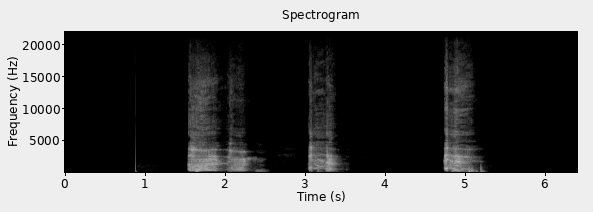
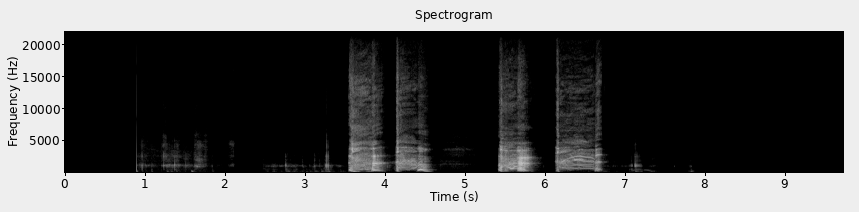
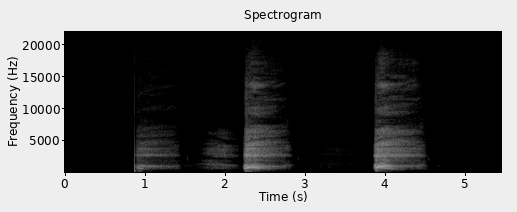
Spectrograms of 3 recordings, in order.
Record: {"three_cough_length": "6.4 s", "three_cough_amplitude": 12471, "three_cough_signal_mean_std_ratio": 0.35, "cough_length": "9.7 s", "cough_amplitude": 26714, "cough_signal_mean_std_ratio": 0.27, "exhalation_length": "5.5 s", "exhalation_amplitude": 3881, "exhalation_signal_mean_std_ratio": 0.33, "survey_phase": "alpha (2021-03-01 to 2021-08-12)", "age": "45-64", "gender": "Male", "wearing_mask": "No", "symptom_none": true, "smoker_status": "Ex-smoker", "respiratory_condition_asthma": false, "respiratory_condition_other": false, "recruitment_source": "REACT", "submission_delay": "1 day", "covid_test_result": "Negative", "covid_test_method": "RT-qPCR"}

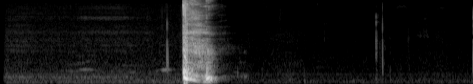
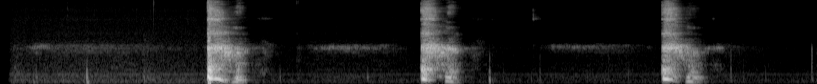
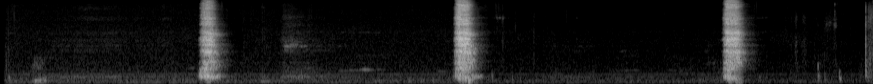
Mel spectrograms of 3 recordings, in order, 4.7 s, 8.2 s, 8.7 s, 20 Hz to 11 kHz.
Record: {"cough_length": "4.7 s", "cough_amplitude": 32768, "cough_signal_mean_std_ratio": 0.16, "three_cough_length": "8.2 s", "three_cough_amplitude": 32768, "three_cough_signal_mean_std_ratio": 0.23, "exhalation_length": "8.7 s", "exhalation_amplitude": 27981, "exhalation_signal_mean_std_ratio": 0.19, "survey_phase": "beta (2021-08-13 to 2022-03-07)", "age": "65+", "gender": "Male", "wearing_mask": "No", "symptom_none": true, "smoker_status": "Never smoked", "respiratory_condition_asthma": false, "respiratory_condition_other": false, "recruitment_source": "REACT", "submission_delay": "1 day", "covid_test_result": "Negative", "covid_test_method": "RT-qPCR", "influenza_a_test_result": "Negative", "influenza_b_test_result": "Negative"}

